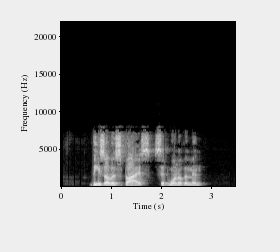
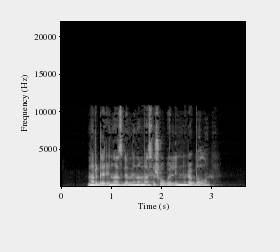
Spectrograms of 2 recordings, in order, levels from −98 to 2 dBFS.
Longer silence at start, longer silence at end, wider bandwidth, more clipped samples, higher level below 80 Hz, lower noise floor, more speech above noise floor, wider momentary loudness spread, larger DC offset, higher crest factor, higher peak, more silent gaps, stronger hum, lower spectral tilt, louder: about the same, 0.6 s vs 0.55 s; about the same, 0.7 s vs 0.7 s; second, 8.4 kHz vs 10.5 kHz; neither; second, -50 dBFS vs -40 dBFS; second, -73 dBFS vs -78 dBFS; about the same, 59 dB vs 60 dB; second, 9 LU vs 12 LU; neither; about the same, 16 dB vs 14 dB; first, 0 dBFS vs -4 dBFS; neither; neither; second, -2.5 dB/octave vs -7.5 dB/octave; first, -14 LUFS vs -19 LUFS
